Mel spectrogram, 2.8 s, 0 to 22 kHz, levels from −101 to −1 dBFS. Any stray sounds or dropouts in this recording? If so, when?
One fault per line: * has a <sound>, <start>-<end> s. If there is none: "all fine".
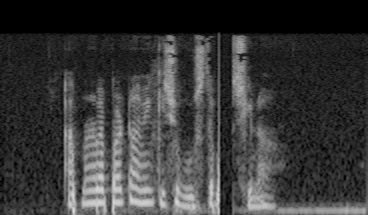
* has a dropout, 1.7-1.8 s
